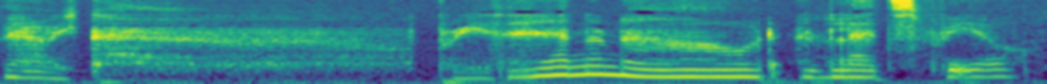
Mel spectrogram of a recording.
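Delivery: soft, whispery breathing guide; calming guidance. Acted. Guides partner through calming breathing.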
